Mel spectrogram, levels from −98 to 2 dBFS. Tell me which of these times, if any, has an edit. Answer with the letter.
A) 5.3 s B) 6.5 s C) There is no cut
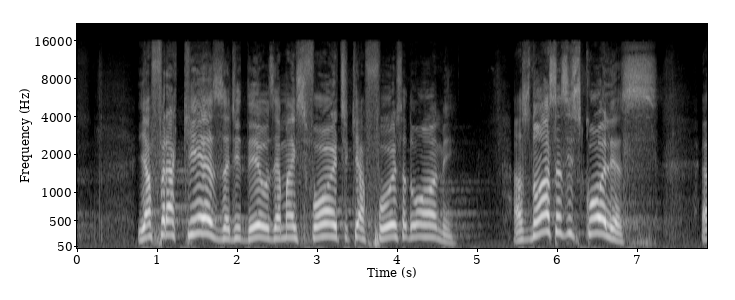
A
